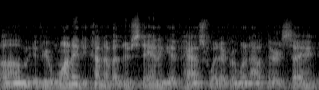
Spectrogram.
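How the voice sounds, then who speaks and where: A man speaks at a fairly quick pace with ordinary pitch variation, and audible room echo surrounds his voice. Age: 70s. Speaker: political pollster. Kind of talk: speech to a breakfast meeting. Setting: breakfast meeting with audience.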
